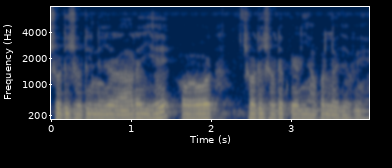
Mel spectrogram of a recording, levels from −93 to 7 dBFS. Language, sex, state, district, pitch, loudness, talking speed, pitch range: Hindi, male, Bihar, Bhagalpur, 115 Hz, -35 LUFS, 195 wpm, 110-120 Hz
